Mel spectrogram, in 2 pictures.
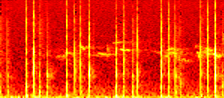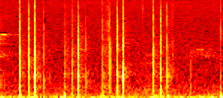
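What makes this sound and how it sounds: Long nails tap and scratch a small white soft plastic sunscreen tube, making rapid, dry clicking taps with a quick decay. Faint scratchy rustles are heard between the taps.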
